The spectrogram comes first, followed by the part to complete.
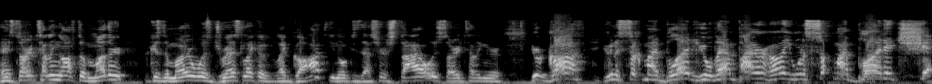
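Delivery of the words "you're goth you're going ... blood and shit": high, crazed, off-the-rails, unhinged tirade. Retelling a man who told off a goth mother, imitating someone acting crazy. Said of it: "he's acting crazy".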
